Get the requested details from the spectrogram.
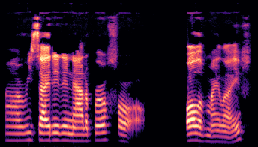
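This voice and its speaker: A woman's voice: lowish voice, steady tone, moderate pace, smooth. A middle-aged woman from Guatemala, a guest recalling her life in a reflective, storytelling way. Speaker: interview guest. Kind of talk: casual interview.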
